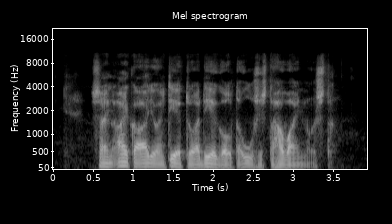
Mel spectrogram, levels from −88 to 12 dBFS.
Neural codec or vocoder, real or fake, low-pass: autoencoder, 48 kHz, 128 numbers a frame, DAC-VAE, trained on Japanese speech; fake; 10.8 kHz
